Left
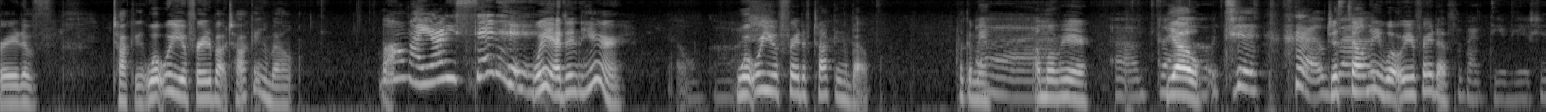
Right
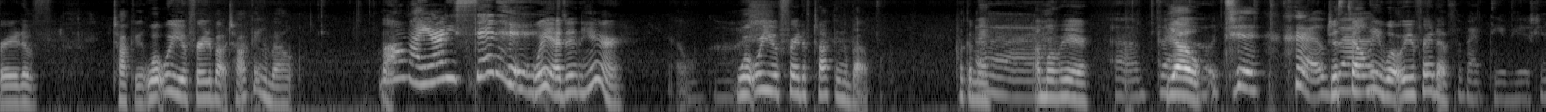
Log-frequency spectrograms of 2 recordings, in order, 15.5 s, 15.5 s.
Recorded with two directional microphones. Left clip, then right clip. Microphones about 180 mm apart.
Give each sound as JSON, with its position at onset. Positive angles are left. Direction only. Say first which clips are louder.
{"t": 0.0, "sound": "a sound", "louder": "left 6 dB", "side_deg": 45}
{"t": 1.1, "sound": "speech", "louder": "left 6 dB", "side_deg": 45}
{"t": 3.8, "sound": "a child's voice", "louder": "left 4 dB", "side_deg": 0}
{"t": 5.3, "sound": "speech", "louder": "left 6 dB", "side_deg": 45}
{"t": 6.8, "sound": "a sound", "louder": "left 5 dB", "side_deg": 0}
{"t": 7.4, "sound": "speech", "louder": "left 6 dB", "side_deg": 40}
{"t": 9.6, "sound": "speech", "louder": "left 4 dB", "side_deg": 35}
{"t": 9.9, "sound": "a sound", "louder": "left 4 dB", "side_deg": -5}
{"t": 10.3, "sound": "speech", "louder": "left 6 dB", "side_deg": 30}
{"t": 11.1, "sound": "a woman's voice", "louder": "left 5 dB", "side_deg": -5}
{"t": 11.7, "sound": "speech", "louder": "left 5 dB", "side_deg": 30}
{"t": 11.9, "sound": "a child's voice", "louder": "left 3 dB", "side_deg": -5}
{"t": 13.5, "sound": "speech", "louder": "left 6 dB", "side_deg": 35}
{"t": 14.6, "sound": "a child's voice", "louder": "left 4 dB", "side_deg": -5}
